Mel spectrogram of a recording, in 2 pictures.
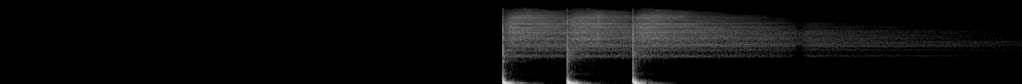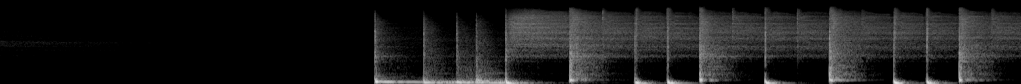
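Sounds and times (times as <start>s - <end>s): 
drums: 5.0s - 8.6s, 14.0s - 20.4s.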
